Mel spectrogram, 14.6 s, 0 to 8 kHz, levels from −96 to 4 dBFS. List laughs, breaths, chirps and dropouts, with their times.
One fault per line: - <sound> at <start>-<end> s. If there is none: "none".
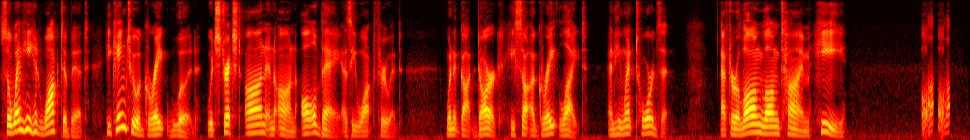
- laugh at 13.8-14.3 s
